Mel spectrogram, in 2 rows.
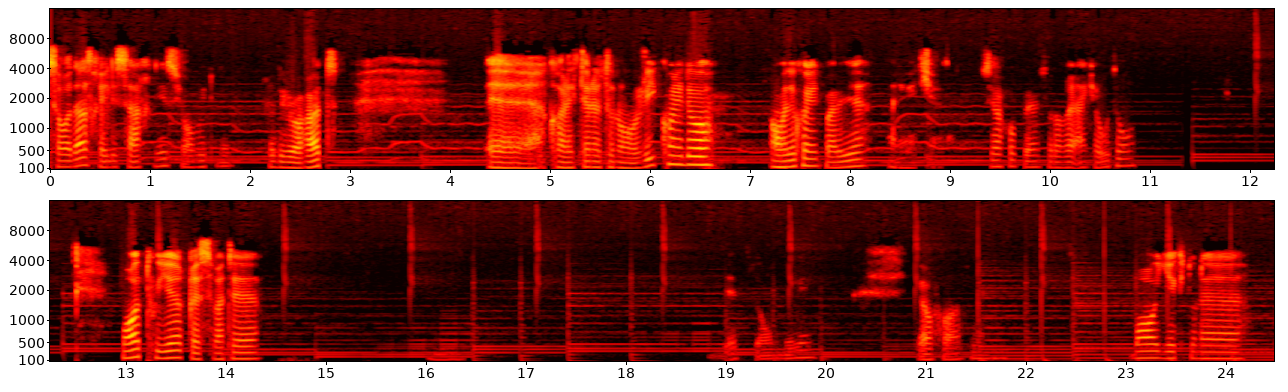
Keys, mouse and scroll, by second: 1.0 x, 2.6 n, 3.5 middle click, 5.0-6.8 drag, 6.6 n, 7.2-9.5 middle drag, 7.8 KP_5, 9.5-11.5 drag, 9.8 middle click, 15.5 middle click, 15.6 KP_5, 15.8 KP_1, 17.3-19.0 drag, 18.9 z, 19.0 middle click, 23.3 shift+a, 23.7 middle click.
